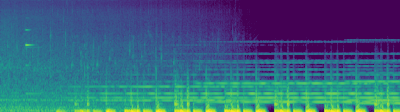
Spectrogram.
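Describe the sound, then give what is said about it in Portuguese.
Water splashes and drips into a sink while dishes are washed, coming in steady, rhythmic bursts that grow louder after the first second, with no voices. “Vamos ver aqui um podcast para ouvir enquanto eu lavo a louça.”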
